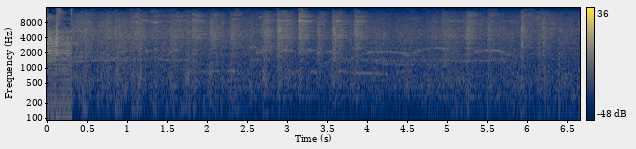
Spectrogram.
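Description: Passenger train running through a tunnel: a steady rumble and clatter of steel wheels on the rails, with faint high wheel squeals that rise and fall in pitch. Loud music cuts off just at the start.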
